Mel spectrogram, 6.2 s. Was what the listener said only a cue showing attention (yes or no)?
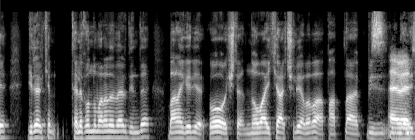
no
